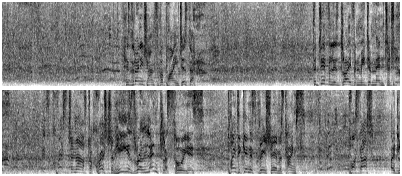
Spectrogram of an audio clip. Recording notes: At the Just For Laughs Montreal Comedy Festival 2012.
